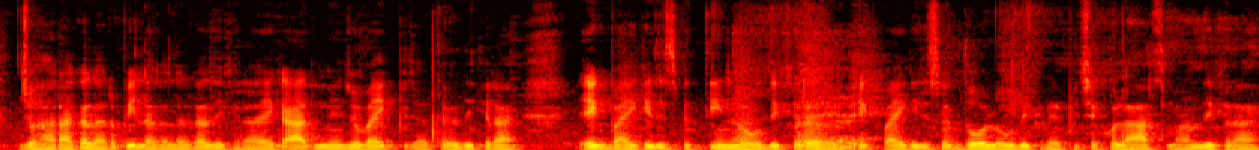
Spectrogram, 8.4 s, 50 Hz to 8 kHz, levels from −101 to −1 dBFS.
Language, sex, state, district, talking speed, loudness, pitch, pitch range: Marwari, male, Rajasthan, Nagaur, 220 wpm, -35 LUFS, 110 Hz, 105-110 Hz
